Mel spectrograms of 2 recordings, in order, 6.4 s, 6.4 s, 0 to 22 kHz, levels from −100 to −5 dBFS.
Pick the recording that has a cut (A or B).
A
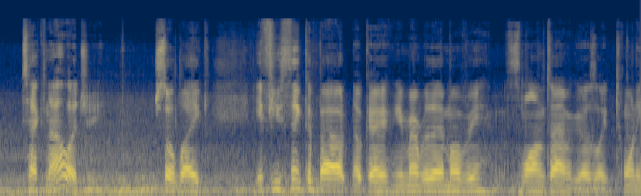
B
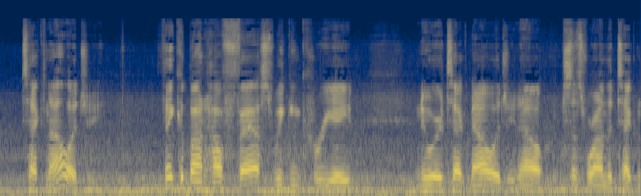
A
